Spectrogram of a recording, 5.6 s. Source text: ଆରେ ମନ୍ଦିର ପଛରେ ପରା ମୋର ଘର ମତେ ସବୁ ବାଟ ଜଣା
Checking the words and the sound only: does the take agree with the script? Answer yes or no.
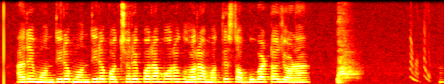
no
